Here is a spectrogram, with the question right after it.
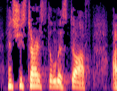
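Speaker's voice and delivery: ordinary delivery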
